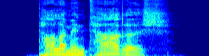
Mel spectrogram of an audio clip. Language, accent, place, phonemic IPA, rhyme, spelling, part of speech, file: German, Germany, Berlin, /paʁlamɛnˈtaːʁɪʃ/, -aːʁɪʃ, parlamentarisch, adjective, De-parlamentarisch.ogg
- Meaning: parliamentary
